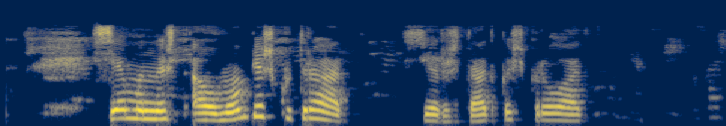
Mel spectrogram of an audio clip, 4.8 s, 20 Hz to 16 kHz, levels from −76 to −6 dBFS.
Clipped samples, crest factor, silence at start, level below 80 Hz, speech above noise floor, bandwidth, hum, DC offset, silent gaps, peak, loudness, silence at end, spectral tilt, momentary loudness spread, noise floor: under 0.1%; 14 dB; 0.2 s; -62 dBFS; 37 dB; 7.8 kHz; none; under 0.1%; none; -2 dBFS; -15 LUFS; 0.95 s; -2.5 dB/octave; 13 LU; -51 dBFS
